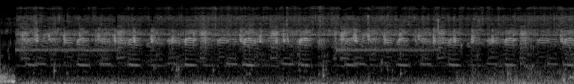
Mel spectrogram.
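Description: Many frogs call at once in a thick, rattling chorus of rapid pulsed trills over regular repeated chirps. These mating calls announce each male's presence and interest to females nearby.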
